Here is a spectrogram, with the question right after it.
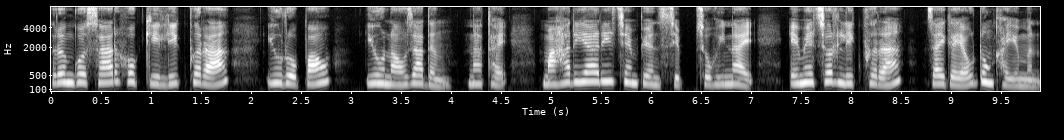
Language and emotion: Bodo, neutral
